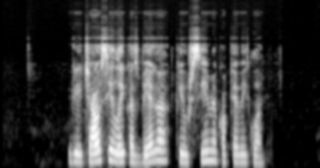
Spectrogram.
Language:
Lithuanian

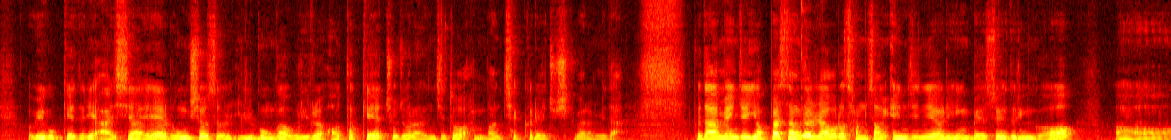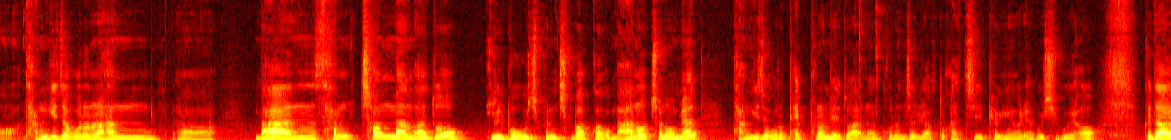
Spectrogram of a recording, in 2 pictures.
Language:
Korean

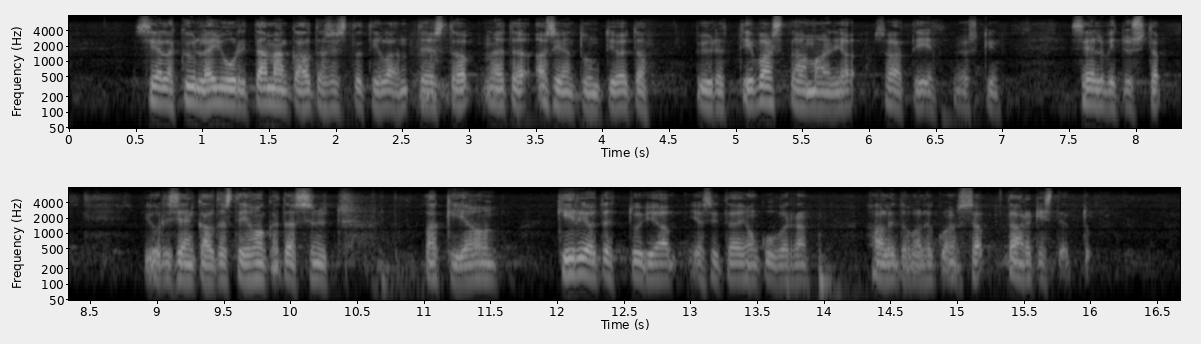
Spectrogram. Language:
Finnish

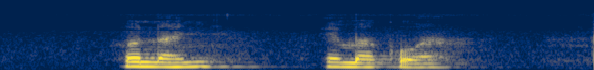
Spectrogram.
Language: Santali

